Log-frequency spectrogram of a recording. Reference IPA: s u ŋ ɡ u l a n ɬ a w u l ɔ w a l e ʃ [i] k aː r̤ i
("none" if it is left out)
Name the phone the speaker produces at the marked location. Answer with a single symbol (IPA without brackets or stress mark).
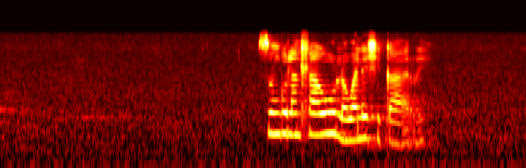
i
